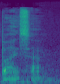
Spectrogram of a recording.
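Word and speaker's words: Baixa: I think it's pronounced Baitha.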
